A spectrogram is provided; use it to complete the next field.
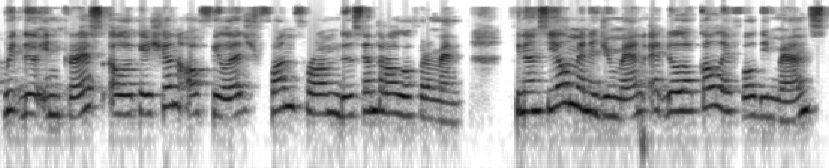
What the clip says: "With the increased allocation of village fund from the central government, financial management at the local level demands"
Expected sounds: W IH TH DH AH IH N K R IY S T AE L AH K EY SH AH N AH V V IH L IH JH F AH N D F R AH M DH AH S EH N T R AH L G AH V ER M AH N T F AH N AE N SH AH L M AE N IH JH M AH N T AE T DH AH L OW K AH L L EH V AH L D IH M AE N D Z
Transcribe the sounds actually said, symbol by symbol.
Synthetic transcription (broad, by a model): W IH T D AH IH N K R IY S AH L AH K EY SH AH N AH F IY L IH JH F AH N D F R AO M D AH S EH N T R AH L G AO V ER M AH N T F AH N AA N S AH L M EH N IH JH M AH N EH T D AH L OW K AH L L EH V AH L D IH M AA N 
